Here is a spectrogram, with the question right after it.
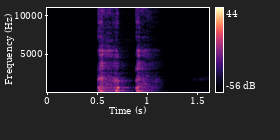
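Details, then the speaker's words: Girl in a class trying to suppress repeated coughing after drinking water, in a comedic 'relatable' short: cough. "यह क्या हो रहा तो मैंने पानी भी पी लिया नहीं नहीं तू नहीं खास सकती है"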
